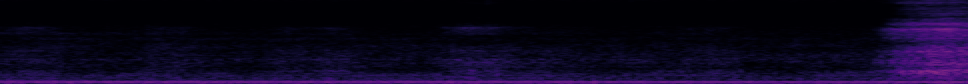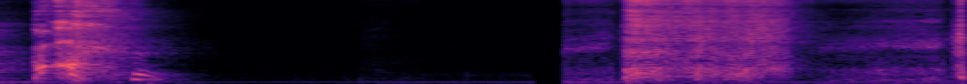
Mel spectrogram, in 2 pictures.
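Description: One forceful sneeze after a brief inward breath, then a long, noisy nose blow; sneezing with nose blowing, not a cough.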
